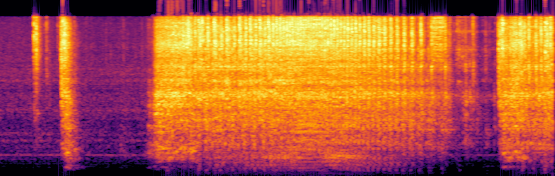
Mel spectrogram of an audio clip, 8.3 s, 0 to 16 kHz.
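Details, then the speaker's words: Late-90s Craftsman LT 1000 mower with a 15.5hp Kohler Command OHV single-cylinder engine, revival attempt: a few clicks and a short crank after fuel is added to the empty tank, then it catches and keeps running at a fast, rough beat. "she's a runner she's a runner sorry I'm kind of excited"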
